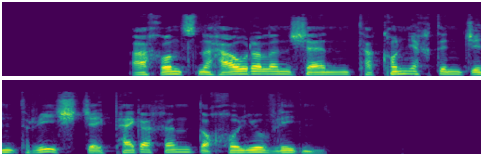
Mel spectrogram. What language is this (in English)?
Manx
